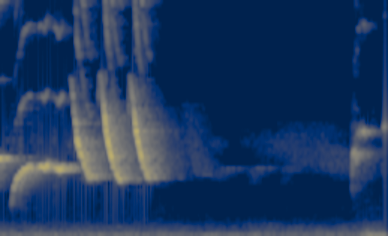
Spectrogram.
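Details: Brief canary song fragment from a tutor recording for young canaries: a rising whistle followed by three rapid descending chirps, then silence and a short high note at the close.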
